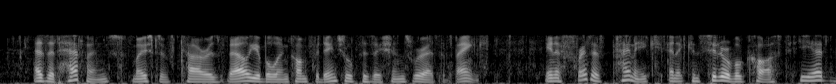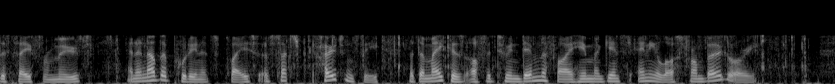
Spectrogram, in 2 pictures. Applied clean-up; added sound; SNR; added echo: neural separator model SepFormer WHAM!.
